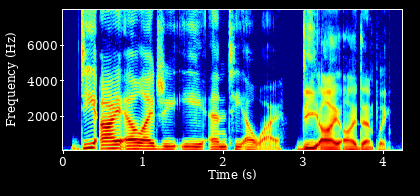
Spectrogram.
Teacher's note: 4 syllables, stress on the first.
